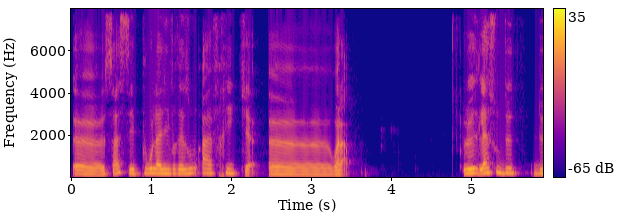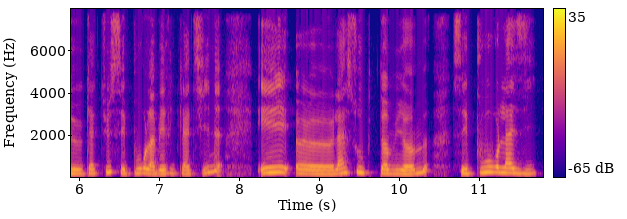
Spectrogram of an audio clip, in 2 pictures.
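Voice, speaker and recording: Stuffed up from a cold, a woman who hosts a video game channel casually walks through a game, full of fillers and self-corrections. She speaks slowly in a warm, mid-range voice.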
